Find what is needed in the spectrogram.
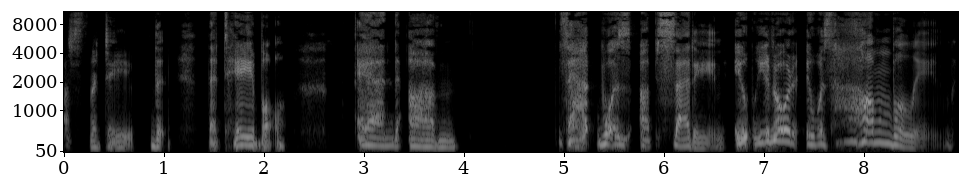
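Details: Woman in her mid-60s, former choir singer and special education teacher, with neurological spasmodic dysphonia involving the basal ganglia, plus essential tremor; affects vowels and weakens the voice; treated with Botox injections to the vocal cords; spasmodic dysphonia.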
